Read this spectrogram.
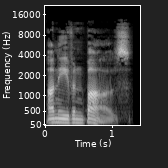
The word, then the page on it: uneven bars: British English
